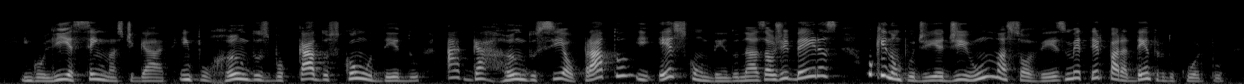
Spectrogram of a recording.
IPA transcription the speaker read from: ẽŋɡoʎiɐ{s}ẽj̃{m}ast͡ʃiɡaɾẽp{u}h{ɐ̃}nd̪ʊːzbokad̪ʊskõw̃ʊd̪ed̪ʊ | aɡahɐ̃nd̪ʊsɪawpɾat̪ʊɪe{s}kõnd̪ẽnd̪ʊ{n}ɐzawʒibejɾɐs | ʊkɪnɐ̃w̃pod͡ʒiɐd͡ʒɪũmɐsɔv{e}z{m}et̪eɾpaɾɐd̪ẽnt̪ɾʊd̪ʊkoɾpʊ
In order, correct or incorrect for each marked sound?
correct, correct, correct, correct, correct, correct, correct, correct

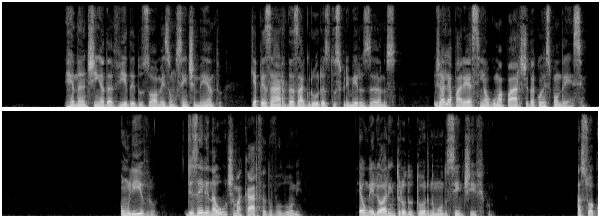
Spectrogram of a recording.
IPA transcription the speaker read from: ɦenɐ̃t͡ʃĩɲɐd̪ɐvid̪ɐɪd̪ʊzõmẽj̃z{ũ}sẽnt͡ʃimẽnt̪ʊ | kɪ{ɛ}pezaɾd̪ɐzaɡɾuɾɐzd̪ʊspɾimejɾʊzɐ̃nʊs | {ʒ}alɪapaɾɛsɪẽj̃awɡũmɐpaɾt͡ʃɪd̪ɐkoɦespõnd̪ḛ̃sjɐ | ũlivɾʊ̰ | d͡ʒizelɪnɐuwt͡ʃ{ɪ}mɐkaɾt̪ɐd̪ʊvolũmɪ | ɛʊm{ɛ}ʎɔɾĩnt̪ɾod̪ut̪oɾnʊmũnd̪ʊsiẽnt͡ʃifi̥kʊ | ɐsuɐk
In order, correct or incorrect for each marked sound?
correct, incorrect: a, correct, incorrect: i, incorrect: e

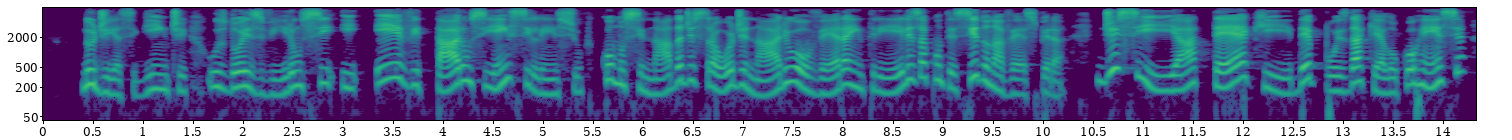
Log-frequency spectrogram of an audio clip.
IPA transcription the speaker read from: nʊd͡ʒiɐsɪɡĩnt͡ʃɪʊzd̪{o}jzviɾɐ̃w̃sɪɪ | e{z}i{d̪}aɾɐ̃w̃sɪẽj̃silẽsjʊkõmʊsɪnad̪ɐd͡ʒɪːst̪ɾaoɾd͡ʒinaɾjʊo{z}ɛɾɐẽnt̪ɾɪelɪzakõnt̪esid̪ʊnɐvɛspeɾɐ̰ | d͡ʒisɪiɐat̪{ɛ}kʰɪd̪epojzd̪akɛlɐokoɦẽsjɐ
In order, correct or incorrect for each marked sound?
correct, incorrect: v, incorrect: t̪, incorrect: v, correct

